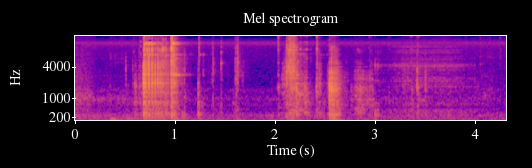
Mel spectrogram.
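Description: Small metallic clinks and taps of watchmaker's tools and parts being handled and set down on the bench. The loudest is a double clink about a second in, followed by lighter clicks around two to two and a half seconds.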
